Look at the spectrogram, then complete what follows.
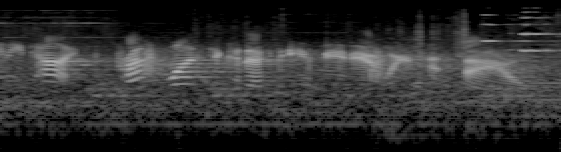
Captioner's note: speaks faintly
